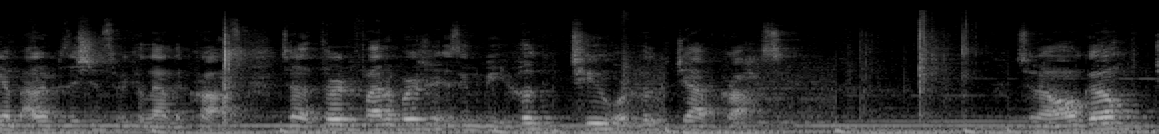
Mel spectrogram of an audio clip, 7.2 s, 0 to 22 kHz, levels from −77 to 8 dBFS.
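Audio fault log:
No faults were found in this audio. There is nothing to log for any point in the clip.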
